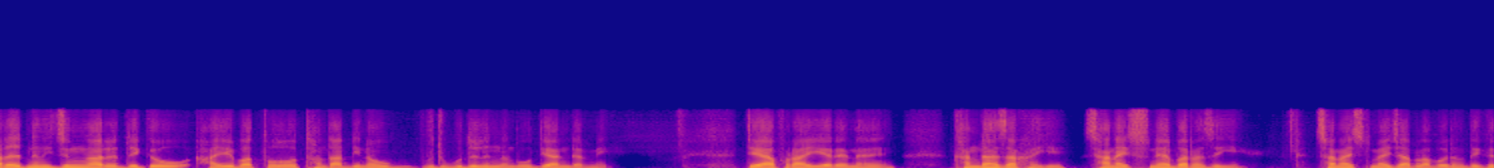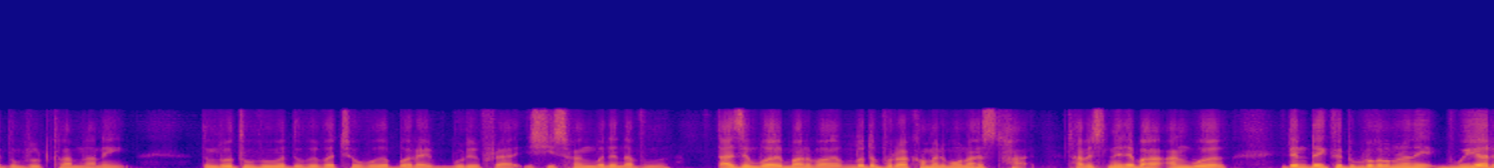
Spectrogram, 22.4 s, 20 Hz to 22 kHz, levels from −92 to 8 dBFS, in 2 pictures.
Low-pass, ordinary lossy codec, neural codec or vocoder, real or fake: none; none; codec, 16 kHz, 0.3 kbps, FocalCodec; fake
